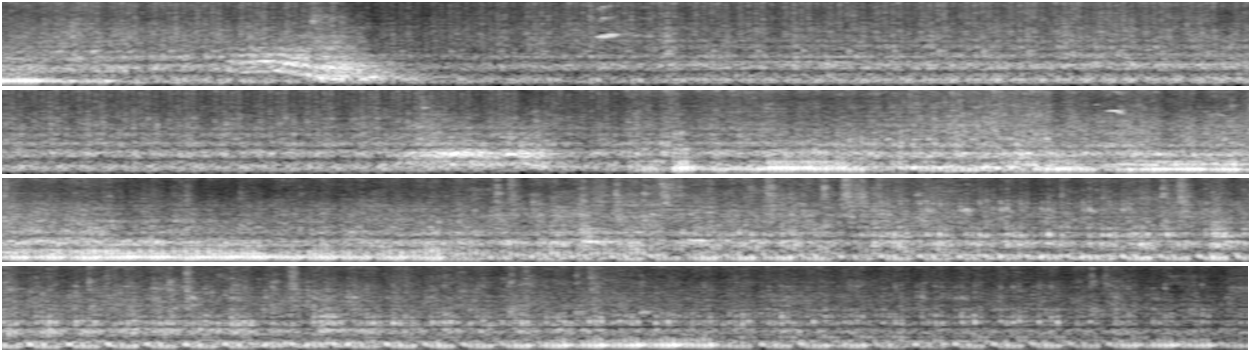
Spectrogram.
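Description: Diesel engine of an old six-wheel dump truck running, with a falling rev about a second in, then driving off over the dirt.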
